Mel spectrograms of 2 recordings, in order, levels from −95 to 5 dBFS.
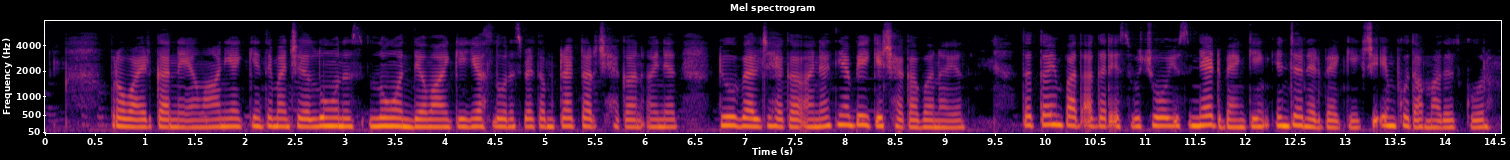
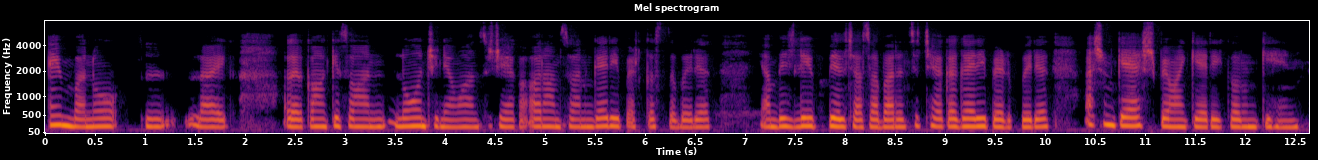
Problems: low volume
